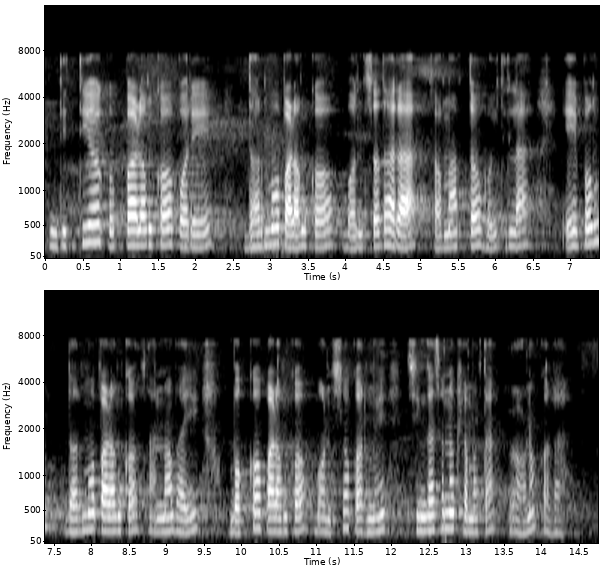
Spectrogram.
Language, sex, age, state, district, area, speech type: Odia, female, 18-30, Odisha, Jajpur, rural, read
